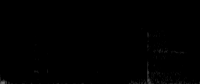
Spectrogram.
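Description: Near silence: room tone, with a faint tick and, about a second and a half in, a faint short sound.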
